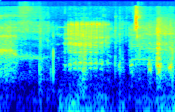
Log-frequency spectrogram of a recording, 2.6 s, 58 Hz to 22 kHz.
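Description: Sheep bleating on a small farm with a flock of about 23, several short, wavering bleats close by amid rustling and shuffling movement, fairly quiet overall.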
